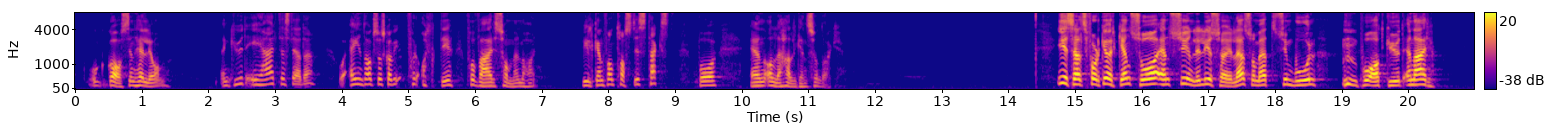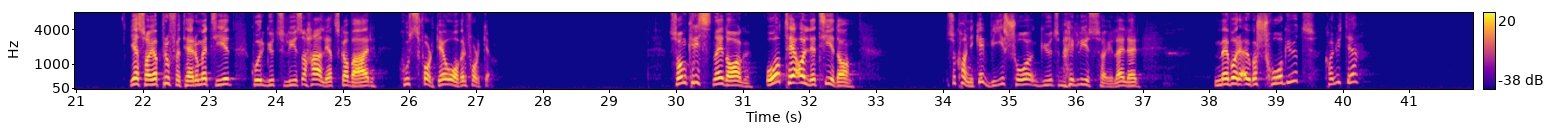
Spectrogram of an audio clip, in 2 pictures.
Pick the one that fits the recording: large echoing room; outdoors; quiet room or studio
large echoing room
